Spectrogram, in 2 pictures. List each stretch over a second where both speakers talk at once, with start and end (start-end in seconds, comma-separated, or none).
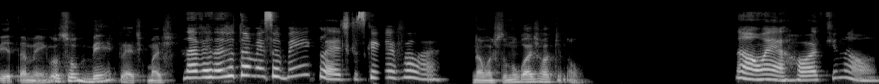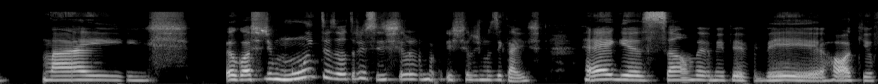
none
